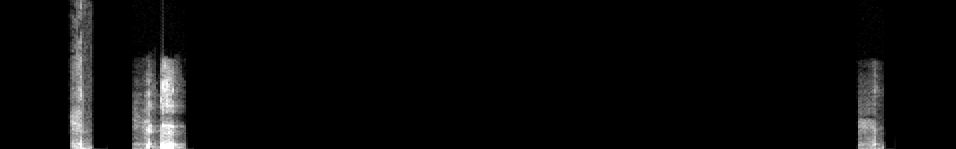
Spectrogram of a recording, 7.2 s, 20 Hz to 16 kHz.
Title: 4/28/22, My Slow Hiccups (Chronic)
